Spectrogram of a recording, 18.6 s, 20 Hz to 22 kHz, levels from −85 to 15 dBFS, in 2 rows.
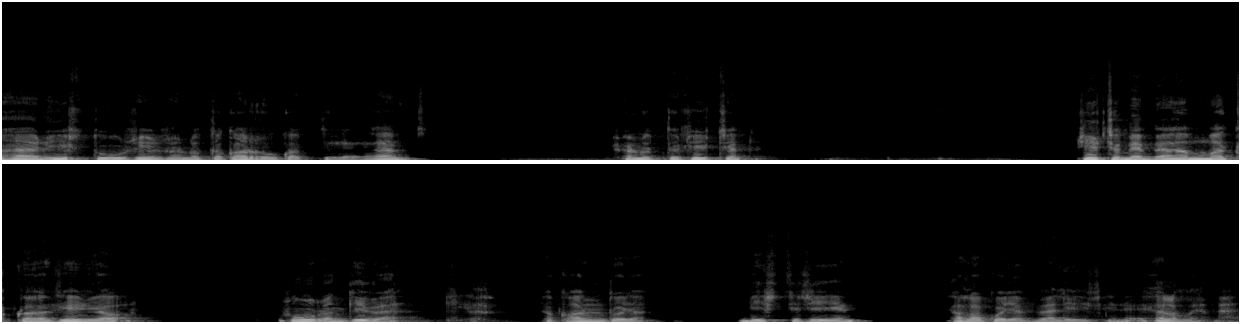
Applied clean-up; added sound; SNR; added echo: neural mask model Resemble Enhance denoiser.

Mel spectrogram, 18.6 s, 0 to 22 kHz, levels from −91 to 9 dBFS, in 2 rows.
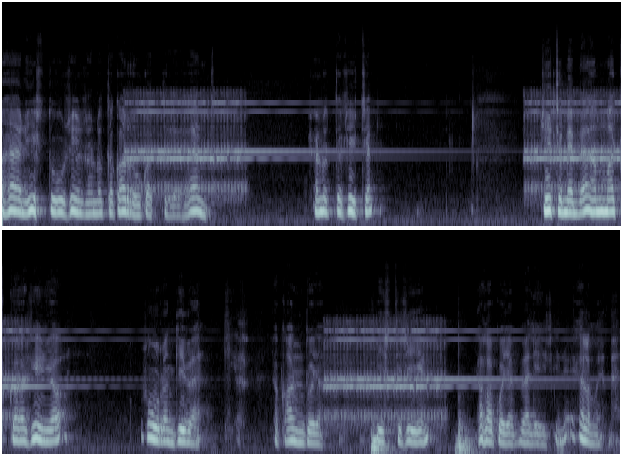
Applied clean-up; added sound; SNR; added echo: none; Telephone; 13 dB; none.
